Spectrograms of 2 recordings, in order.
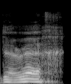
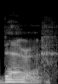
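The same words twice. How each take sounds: First: The stress is on the last syllable. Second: The stress is on the first syllable. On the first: The speaker calls it wrong. "I'm not saying derech" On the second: The speaker calls it right. "the accent is on the first syllable"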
